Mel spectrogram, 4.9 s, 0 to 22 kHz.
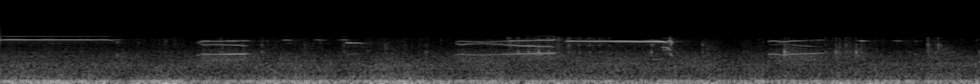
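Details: Female bald eagle at a Hays nest, filmed by a nest camera on February 21, calling excitedly as the male delivers a fish: high, thin whistled notes and short sliding phrases over constant low wind rumble.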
